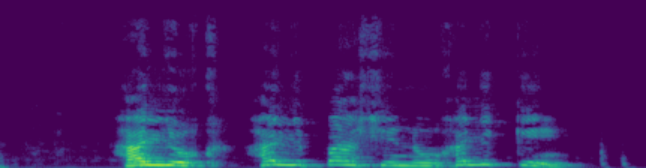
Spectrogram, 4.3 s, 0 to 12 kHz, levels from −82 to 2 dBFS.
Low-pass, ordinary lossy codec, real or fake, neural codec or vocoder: 10.8 kHz; AAC, 64 kbps; real; none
